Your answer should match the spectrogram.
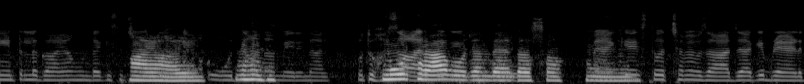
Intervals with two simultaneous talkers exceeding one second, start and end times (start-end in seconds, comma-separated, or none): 1.3-2.7, 3.9-5.2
